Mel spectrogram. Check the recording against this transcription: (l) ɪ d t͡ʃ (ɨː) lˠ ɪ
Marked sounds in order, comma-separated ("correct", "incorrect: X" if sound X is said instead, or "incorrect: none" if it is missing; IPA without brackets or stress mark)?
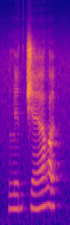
correct, incorrect: ɛː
